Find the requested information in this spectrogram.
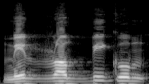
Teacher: نون کی آواز اس میں آپ نے بالکل ڈالنی نہیں ہے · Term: ادغام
